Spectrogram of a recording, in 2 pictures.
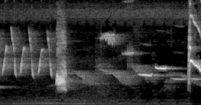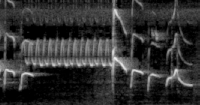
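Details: Oriental magpie-robin singing to find a rival, a lure for other magpie-robins: a series of rising whistled notes, a harsh burst, then a long high buzzing rattle and repeated sharp downslurred whistles.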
